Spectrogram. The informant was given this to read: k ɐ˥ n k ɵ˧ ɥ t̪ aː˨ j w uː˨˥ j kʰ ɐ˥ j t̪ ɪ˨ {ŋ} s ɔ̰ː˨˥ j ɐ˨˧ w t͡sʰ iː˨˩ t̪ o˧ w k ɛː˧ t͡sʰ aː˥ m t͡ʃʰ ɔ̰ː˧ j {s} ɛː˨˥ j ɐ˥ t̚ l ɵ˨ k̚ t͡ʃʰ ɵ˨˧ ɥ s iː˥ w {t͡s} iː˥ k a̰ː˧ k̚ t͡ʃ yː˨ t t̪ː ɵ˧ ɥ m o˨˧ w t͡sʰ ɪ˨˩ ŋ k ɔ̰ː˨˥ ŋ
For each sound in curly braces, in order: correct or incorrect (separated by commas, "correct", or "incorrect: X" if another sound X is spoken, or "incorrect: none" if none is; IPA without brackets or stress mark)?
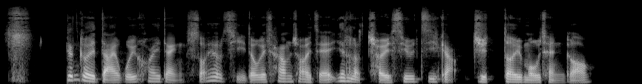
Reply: correct, incorrect: t͡s, correct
